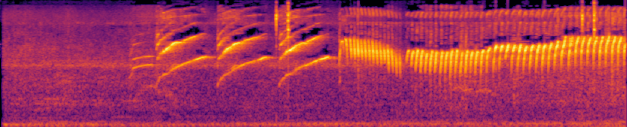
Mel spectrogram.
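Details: Canary song for stimulating other canaries: after a quiet start, three rising swept whistles, then a steady high rapid trill, about four notes a second, continuing to the end over low background rumble.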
